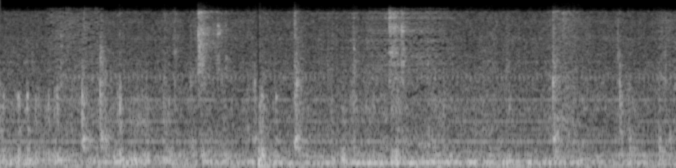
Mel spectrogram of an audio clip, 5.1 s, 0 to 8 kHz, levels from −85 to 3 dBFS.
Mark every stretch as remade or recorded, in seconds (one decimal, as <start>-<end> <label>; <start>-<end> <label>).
0.0-2.4 recorded; 2.4-3.4 remade; 3.4-5.1 recorded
